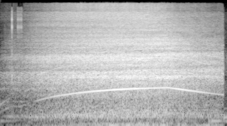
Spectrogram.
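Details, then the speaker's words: Secondary air pump from Bugatti Veyron, bench-tested off the car: whirrs up to steady high whine then cuts off cleanly; pump works, not heard at startup, so relays may not be switching them on. "Both of them work. We haven't heard them when they've started up, so the relays might not be flicking them on."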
